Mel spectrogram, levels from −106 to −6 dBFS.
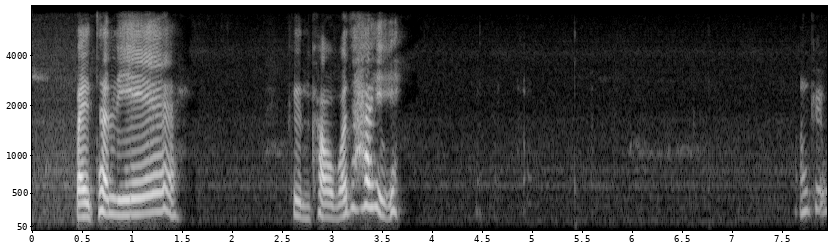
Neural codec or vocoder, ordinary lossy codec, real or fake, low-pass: vocoder, 22.05 kHz, 80 mel bands, WaveNeXt; none; fake; 7.2 kHz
